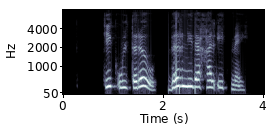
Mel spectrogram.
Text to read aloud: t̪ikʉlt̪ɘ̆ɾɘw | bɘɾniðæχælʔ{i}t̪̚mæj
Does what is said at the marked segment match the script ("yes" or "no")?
yes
